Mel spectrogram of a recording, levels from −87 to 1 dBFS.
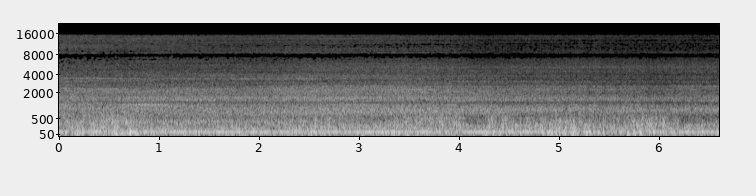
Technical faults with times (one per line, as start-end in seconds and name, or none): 0.00-6.60 doubled audio track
